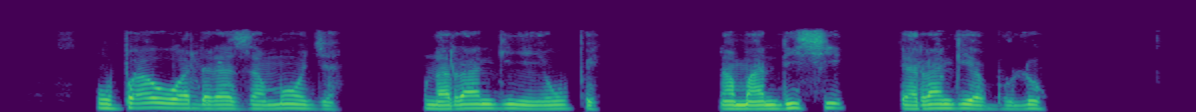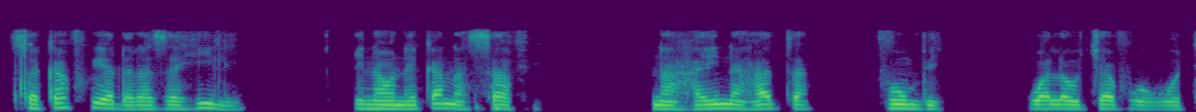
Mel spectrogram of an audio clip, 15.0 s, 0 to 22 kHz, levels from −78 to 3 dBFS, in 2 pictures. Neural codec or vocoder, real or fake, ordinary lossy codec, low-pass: none; real; Opus, 24 kbps; 7.2 kHz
